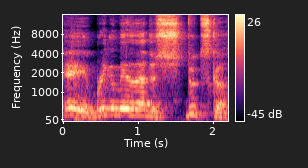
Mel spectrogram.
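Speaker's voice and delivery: put-on Brooklyn accent. Asked to do Yiddish, sounding instead like Brooklyn: put-on Brooklyn accent. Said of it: "now he's from Brooklyn".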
